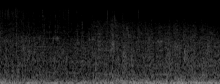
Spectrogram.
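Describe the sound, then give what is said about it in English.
An explosion destroys a building in a town: a loud, sustained roar and deep rumble that stays steady the whole time, with no separate blasts standing out. “One building at a time. Kaboom!”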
